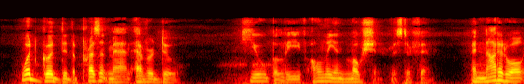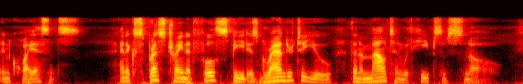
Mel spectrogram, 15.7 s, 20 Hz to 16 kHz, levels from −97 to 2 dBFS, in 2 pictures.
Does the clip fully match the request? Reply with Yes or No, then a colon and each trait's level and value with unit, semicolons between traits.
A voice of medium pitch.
No: low, 105 Hz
